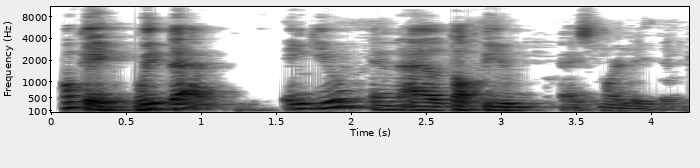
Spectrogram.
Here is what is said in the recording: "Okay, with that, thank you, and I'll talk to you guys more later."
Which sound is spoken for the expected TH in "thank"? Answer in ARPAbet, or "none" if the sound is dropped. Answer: T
